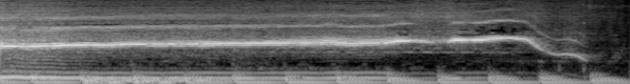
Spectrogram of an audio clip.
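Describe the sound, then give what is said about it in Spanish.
A loud, sustained human whistle holds a steady high pitch with a harsh, turbine-like whine, over a pulsing low rumble, then bends sharply downward and cuts off after about three seconds. “Mira, eh, voy a usar el sonido que llevo mucho sin, sin recurrir a él, pero era muy bueno, como de como mi chiflido tipo turbina, sí.”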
